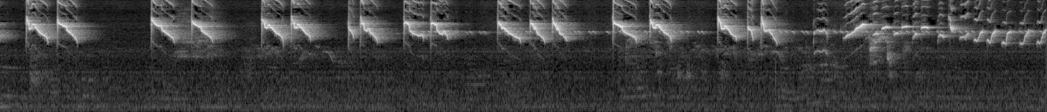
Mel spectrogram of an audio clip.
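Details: Persistent white-eye song for stimulating other birds: paired and tripled high falling notes repeated for ten seconds, ending in a jumble of quicker twittering chirps.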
